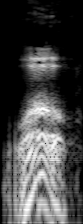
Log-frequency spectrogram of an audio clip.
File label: violence awe, player survivor voice biker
